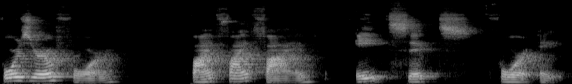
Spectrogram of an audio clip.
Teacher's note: it's not as long of a pause but there is a brief pause there between the six and the four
